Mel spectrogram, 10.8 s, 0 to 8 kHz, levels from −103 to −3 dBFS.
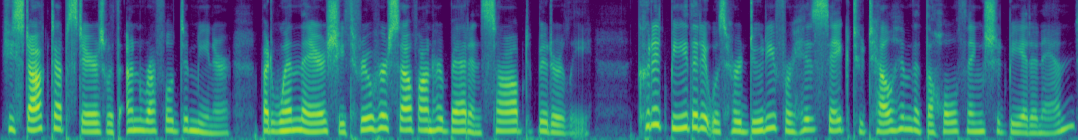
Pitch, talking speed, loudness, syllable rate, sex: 205 Hz, 230 wpm, -21 LUFS, 5.5 syllables/s, female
